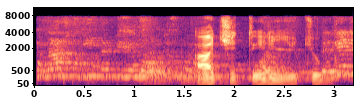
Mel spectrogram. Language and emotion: Russian, neutral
